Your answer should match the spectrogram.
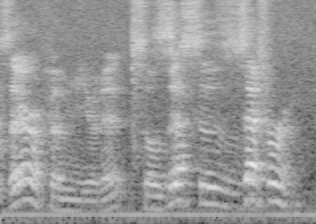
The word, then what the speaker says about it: Zephyrim: So this is Zephyrim. Say them right. Everybody online says them wrong. They're not Seraphim. They're not Seraphim. I don't know why I said Seraphim. They're Zephyrim. Zephyrim.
